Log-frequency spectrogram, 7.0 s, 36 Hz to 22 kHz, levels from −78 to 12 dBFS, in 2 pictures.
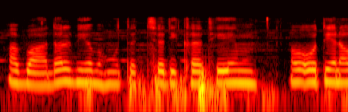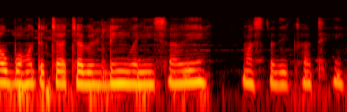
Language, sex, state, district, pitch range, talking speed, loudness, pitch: Hindi, female, Chhattisgarh, Korba, 180-195 Hz, 145 wpm, -26 LUFS, 190 Hz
